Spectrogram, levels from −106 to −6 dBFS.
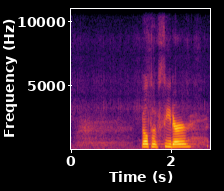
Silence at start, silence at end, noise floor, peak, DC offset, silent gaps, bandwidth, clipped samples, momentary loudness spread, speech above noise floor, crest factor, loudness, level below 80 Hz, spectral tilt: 1.4 s; 0.35 s; -57 dBFS; -4 dBFS; under 0.1%; none; 9.8 kHz; under 0.1%; 8 LU; 37 dB; 20 dB; -21 LUFS; -66 dBFS; -6.5 dB/octave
